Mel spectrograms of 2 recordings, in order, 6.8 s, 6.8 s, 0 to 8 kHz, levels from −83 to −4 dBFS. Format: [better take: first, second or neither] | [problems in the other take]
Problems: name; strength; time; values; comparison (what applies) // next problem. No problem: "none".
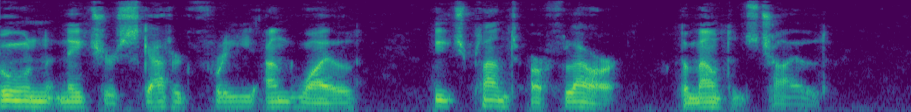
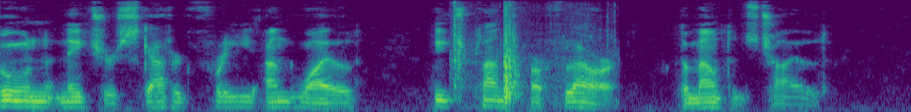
first | background sound (Skateboard); 1 dB below the speech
